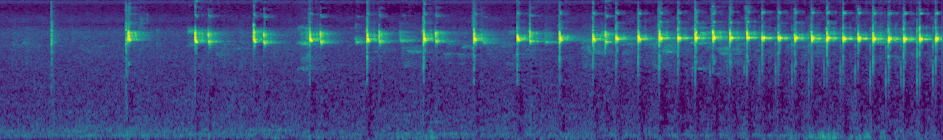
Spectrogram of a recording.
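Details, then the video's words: Ngetik style from a fighter lovebird, used to draw a lazy lovebird into singing: a few scattered sharp ticks that speed up into a quick, evenly ticking high series. "Pancingan Suara Lovebird Gacor Fighter ini Aja BOS, dijamin LANGSUNG NYAUT"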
